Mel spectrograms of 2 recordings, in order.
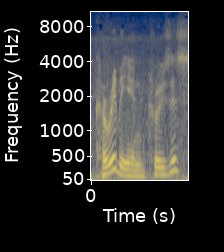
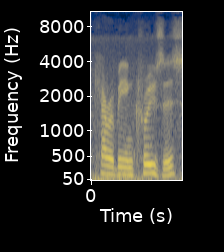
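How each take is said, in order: First: It is said in an American accent. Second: It is said in a British accent.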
